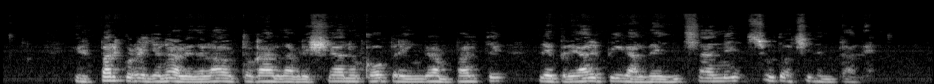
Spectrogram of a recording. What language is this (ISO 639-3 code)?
ita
